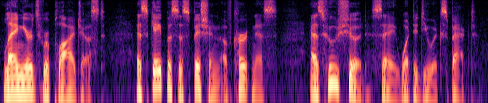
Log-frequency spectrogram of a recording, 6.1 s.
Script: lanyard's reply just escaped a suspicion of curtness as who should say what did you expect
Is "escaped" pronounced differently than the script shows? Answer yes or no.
yes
